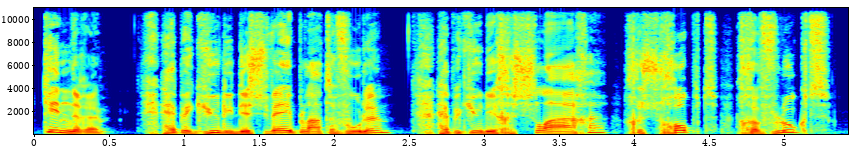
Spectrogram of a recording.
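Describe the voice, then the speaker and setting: A man's voice: fairly high pitch, lively intonation, normal speed, husky, no echo, studio quality, voice pushed up. A man voicing a proud, strong young hero who answers his accusers in a firm, defiant way.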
